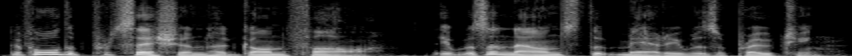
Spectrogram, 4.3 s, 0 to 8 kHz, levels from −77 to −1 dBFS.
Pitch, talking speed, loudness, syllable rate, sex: 125 Hz, 185 wpm, -19 LUFS, 5.7 syllables/s, male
